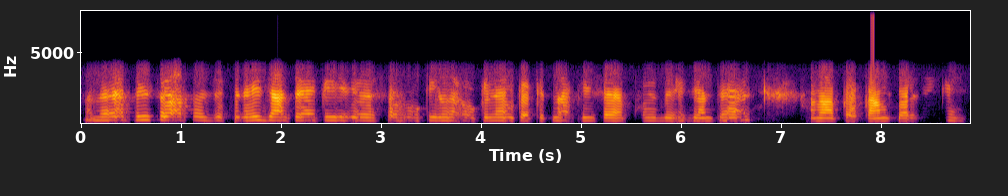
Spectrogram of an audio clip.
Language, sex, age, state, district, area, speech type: Hindi, female, 45-60, Uttar Pradesh, Chandauli, urban, conversation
